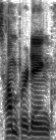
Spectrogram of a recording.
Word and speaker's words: Humperdinck: very vain character called Prince Humperdinck rhymes with trumpet Inc and he is wants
